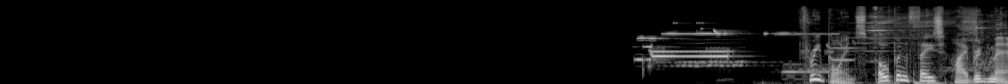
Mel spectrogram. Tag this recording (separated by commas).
Music, Speech, Silence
